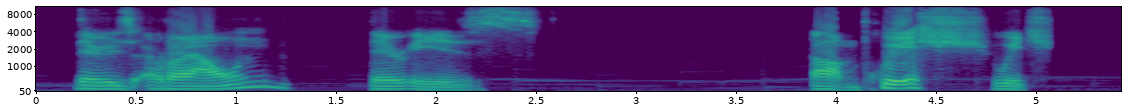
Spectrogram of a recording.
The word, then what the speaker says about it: Pwyll: There is Arawn, there is Pwish, which, looking at Pwish, you would not be able to pronounce it. Oh yeah, no. Because because it's PWYLL.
